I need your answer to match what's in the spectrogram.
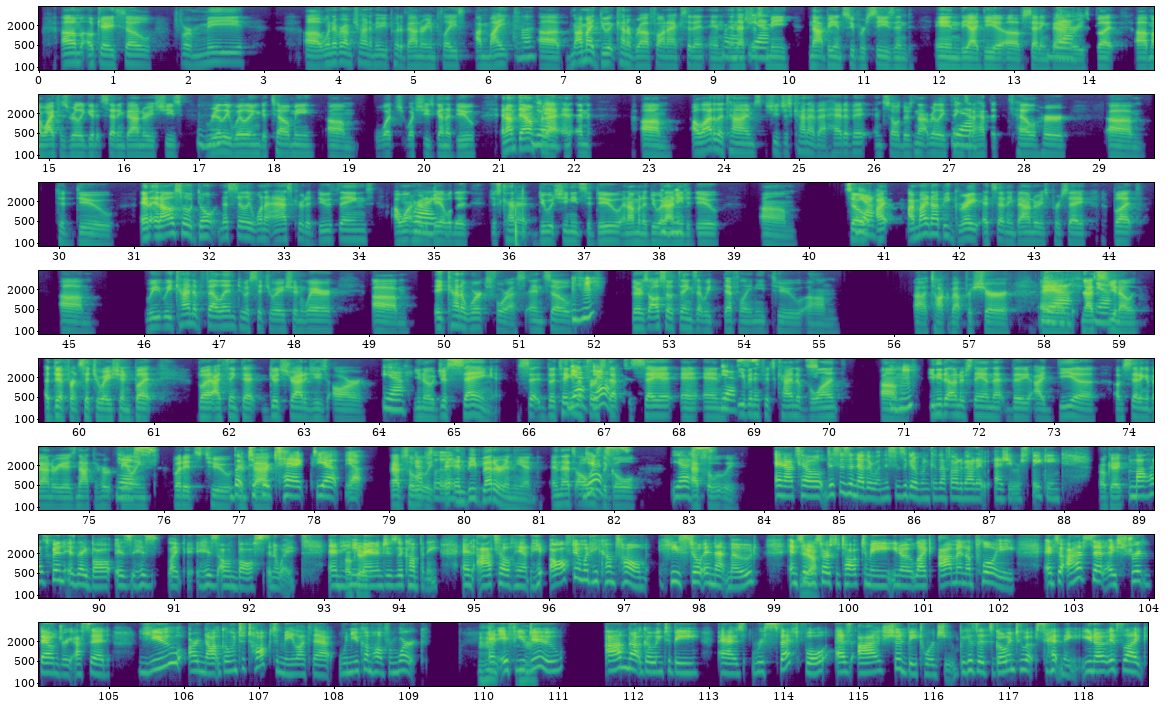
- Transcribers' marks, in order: other background noise; tapping; laughing while speaking: "upset"
- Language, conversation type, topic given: English, unstructured, How do clear boundaries contribute to healthier relationships and greater self-confidence?
- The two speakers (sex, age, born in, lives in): female, 25-29, United States, United States; male, 20-24, United States, United States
